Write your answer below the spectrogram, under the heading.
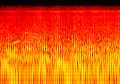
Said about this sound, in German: Das ist der Medikopter, den Hubschrauber, glaube ich, oder?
